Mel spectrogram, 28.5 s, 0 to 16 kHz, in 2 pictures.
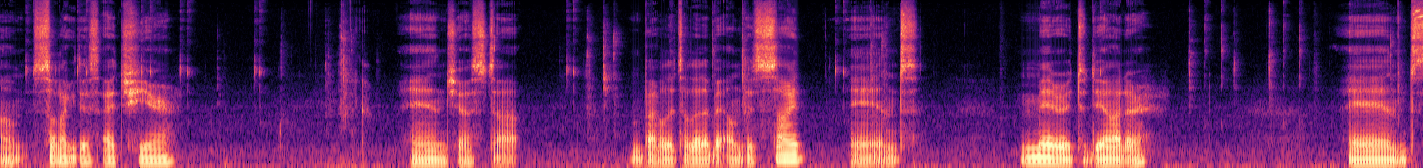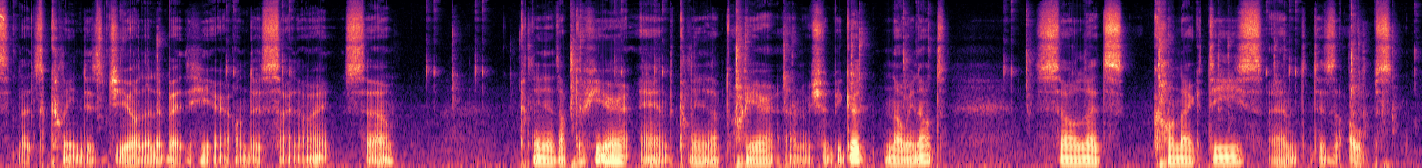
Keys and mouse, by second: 0.2 click, 0.7 click, 1.3 click, 1.7 click, 2.5 ctrl+click, 3.2 ctrl+b, 6.0 Tab, 6.6 click, 7.5 shift+click, 8.3 click, 8.6 alt+x, 10.9 click, 12.0 shift+click, 12.8 shift+middle click, 13.8 Tab, 14.3 click, 15.2 shift+click, 15.6 Tab, 16.4 click, 17.0 ctrl+click, 18.4 click, 18.9 ctrl+click, 19.9 f, 20.3 click, 20.7 ctrl+click, 21.5 f, 22.0 Tab, 22.7 Tab, 23.3 shift+click, 24.2 click, 24.6 shift+click, 25.8 j, 26.4 Tab, 26.7 click, 26.9 x, 27.6 z.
